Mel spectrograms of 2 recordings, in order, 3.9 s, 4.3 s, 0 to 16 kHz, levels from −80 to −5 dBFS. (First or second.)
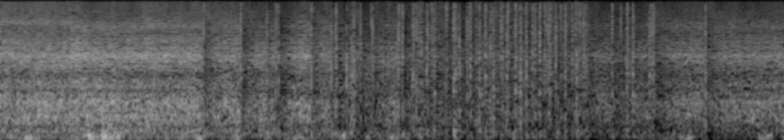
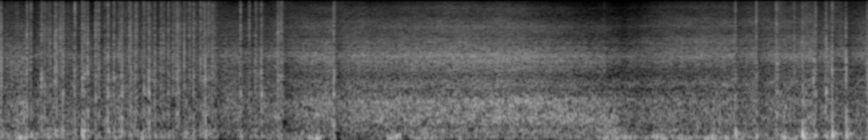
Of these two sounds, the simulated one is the second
